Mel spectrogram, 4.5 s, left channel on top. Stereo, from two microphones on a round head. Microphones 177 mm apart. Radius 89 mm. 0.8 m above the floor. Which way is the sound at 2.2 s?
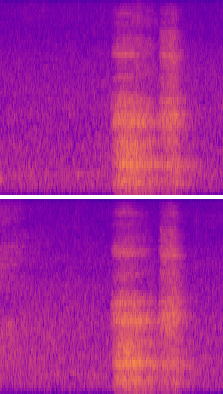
15° right (ahead or behind).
